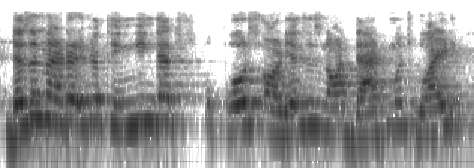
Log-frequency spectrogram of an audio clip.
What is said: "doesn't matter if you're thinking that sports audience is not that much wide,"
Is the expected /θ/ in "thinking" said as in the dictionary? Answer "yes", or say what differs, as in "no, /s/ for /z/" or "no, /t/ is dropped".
no, /t/ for /θ/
